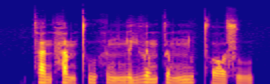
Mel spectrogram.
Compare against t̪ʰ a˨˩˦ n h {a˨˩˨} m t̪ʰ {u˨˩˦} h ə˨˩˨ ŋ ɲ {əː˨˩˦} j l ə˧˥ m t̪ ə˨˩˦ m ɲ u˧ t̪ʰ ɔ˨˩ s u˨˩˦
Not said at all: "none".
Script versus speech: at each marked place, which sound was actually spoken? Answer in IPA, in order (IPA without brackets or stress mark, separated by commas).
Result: a˨˩˨, u˨˩˦, ə˨˩˦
